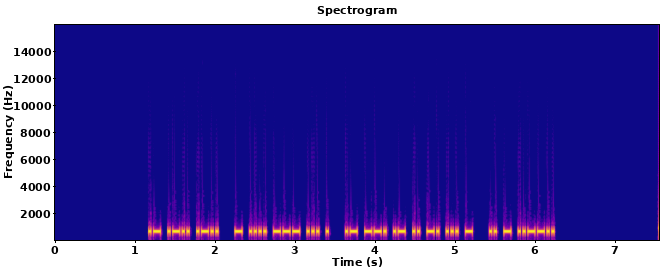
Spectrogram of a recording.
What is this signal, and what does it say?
Morse code, heard as a keyed tone, about 37 wpm, 700 Hz. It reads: ALL THOSE AGAINST IT?
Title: Sentences from Top 1000 Words - Review Part 1 - 40wpm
